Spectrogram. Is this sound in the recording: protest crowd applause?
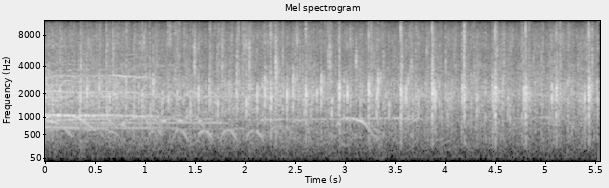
yes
